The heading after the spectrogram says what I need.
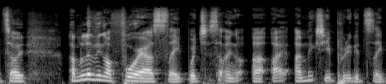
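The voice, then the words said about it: Hoarse, fading voice. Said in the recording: “you can hear my voice is dying ... I've been losing my voice because I screamed too much”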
